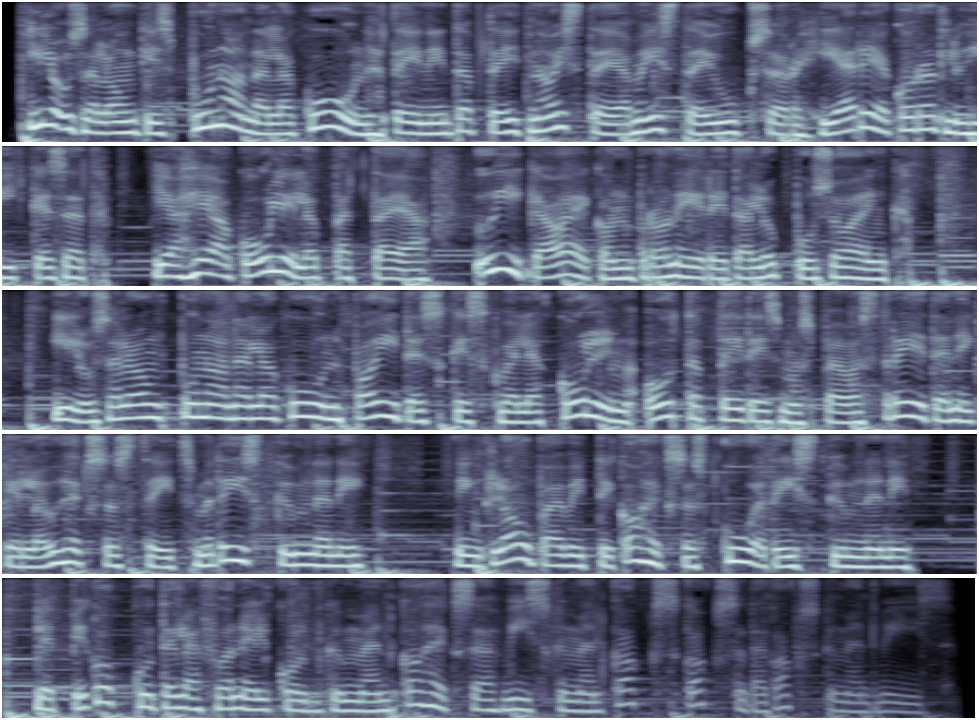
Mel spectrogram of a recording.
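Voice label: estonian female narration; voice demos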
